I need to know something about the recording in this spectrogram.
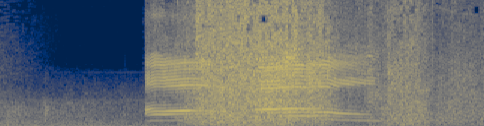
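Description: A truck crashes and breaks apart with loud metal bangs.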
